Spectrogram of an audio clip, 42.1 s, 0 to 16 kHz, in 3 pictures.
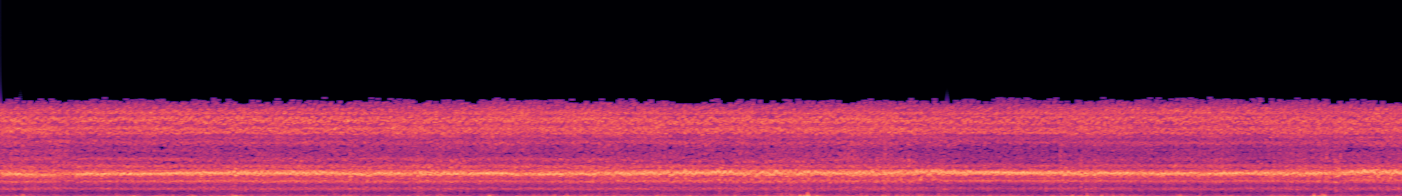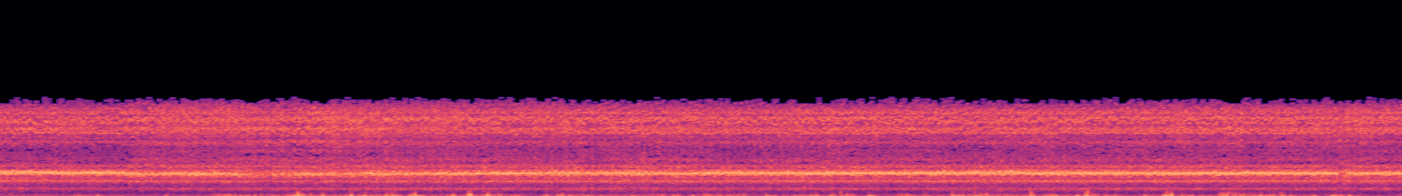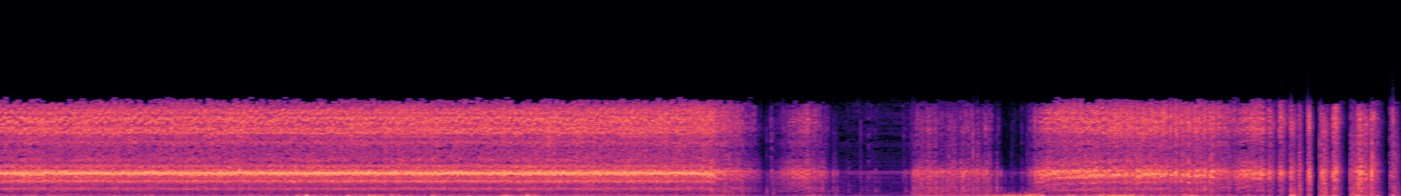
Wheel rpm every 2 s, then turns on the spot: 160, 160, 160, 160, 160, 160, 160, 160, 160, 160, 160, 160, 160, 160, 160, 160, 160, 160, 40, 40, 100.
none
